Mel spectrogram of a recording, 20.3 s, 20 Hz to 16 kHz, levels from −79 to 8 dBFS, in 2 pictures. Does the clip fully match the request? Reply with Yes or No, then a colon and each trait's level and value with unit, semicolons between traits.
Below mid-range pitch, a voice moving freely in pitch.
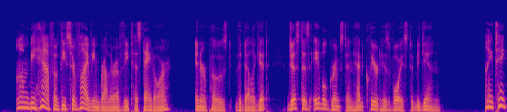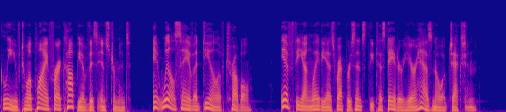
Yes: low, 100 Hz; wide, 6.1 semitones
